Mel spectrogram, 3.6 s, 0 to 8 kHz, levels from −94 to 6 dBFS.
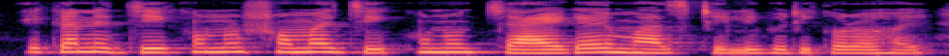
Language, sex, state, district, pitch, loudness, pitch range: Bengali, female, West Bengal, Cooch Behar, 210 Hz, -16 LUFS, 185-225 Hz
